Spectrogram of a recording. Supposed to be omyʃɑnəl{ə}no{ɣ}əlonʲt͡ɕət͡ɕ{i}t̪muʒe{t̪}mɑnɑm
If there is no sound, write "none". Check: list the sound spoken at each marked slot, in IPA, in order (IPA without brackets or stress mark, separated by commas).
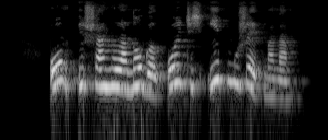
ɑ, ɣ, i, t̪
